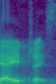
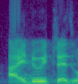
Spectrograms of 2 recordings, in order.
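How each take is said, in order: First: Said in the usual way. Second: "do" pressed firmly in "I do eat rice"; stress on do. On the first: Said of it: "আমরা just বলি". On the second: Shown as a demonstration. Teacher shows students the full form, stressing "do". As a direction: lean on "do" to show the helper verb. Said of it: "বলে কোনো problem নাই".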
